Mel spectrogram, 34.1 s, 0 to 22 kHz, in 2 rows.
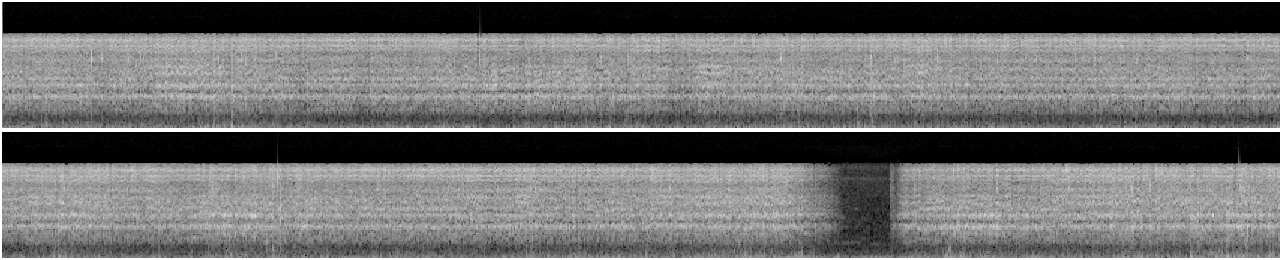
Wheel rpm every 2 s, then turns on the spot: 160, 160, 160, 160, 160, 160, 160, 160, 160, 160, 160, 160, 160, 150, 40, 150, 160.
none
